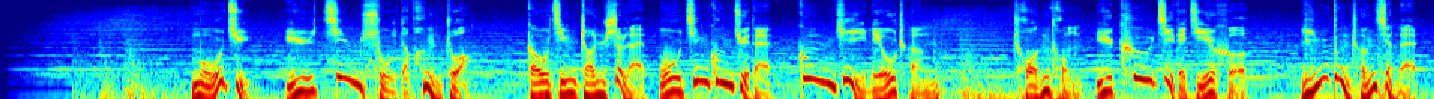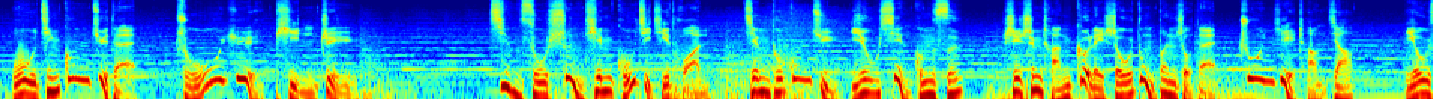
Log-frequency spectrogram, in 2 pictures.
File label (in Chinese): 男 专题 企业宣传专题 大气磅礴宣传片, 浑厚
